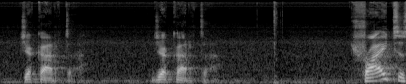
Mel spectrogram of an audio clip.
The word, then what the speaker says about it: Jakarta: in Indonesian for example I'm going to say Jakarta Jakarta try to spell out Jakarta in Indonesia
